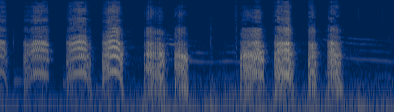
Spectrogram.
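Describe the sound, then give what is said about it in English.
An Easter Egger hen clucks while being tickled, in a rapid run of about ten short, throaty bursts with brief gaps between them, clear and fairly loud, with no one talking. “It's a good looking chicken.”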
